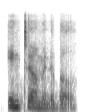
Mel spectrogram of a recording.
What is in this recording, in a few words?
"interminable", Indian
